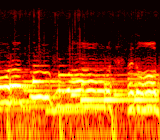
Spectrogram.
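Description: A man singing a French art song to his own piano accompaniment on an old recording, sustained notes with a wavering vibrato over held piano chords.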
